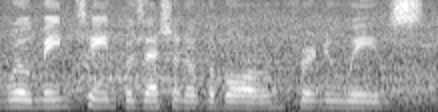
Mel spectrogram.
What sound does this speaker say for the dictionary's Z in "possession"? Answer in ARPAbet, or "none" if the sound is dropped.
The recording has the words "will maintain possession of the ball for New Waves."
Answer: Z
